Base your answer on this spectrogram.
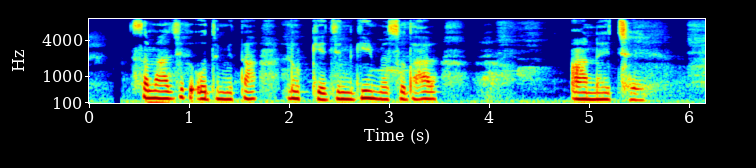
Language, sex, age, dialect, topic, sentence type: Maithili, female, 41-45, Eastern / Thethi, banking, statement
